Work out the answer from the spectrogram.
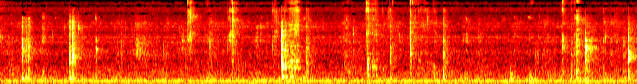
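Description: Close-up chewing and mouth sounds of someone eating squid, with scattered light clicks of a wooden spoon against the sizzling plate, the sharpest about four seconds in, over a steady low hum.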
